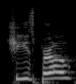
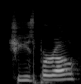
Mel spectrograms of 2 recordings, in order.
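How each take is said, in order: First: Chesebro? asked much higher and louder; puzzled high query. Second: Unsure name. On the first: Host doubts the lawyer's name, asks again higher. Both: Real, not acted. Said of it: "I think it's Chesebro".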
